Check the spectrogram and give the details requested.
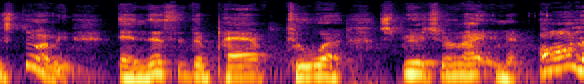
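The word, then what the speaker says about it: Ptah: their perspective which is pa the self-created one it's pronounc it's spelled p t a h some people say pa the p is silent like the d is silent like the k is silent certain letters in the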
